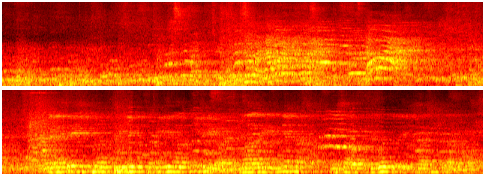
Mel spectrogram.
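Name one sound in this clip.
People talk and call out in a large echoing hall.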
